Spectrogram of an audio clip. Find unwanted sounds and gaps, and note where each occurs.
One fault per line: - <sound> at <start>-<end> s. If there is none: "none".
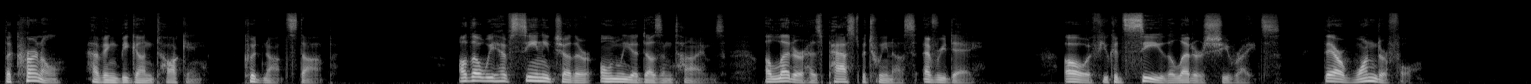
none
